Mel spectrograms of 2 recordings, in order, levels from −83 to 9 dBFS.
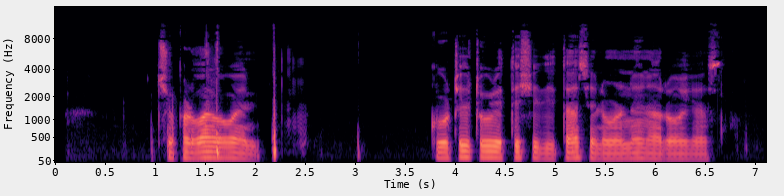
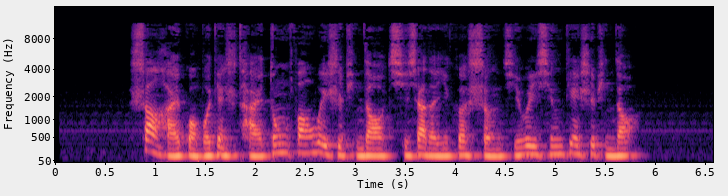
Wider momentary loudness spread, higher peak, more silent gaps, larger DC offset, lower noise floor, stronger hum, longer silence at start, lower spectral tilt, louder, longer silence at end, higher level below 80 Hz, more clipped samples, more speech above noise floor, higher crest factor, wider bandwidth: first, 10 LU vs 6 LU; about the same, -2 dBFS vs -2 dBFS; neither; neither; first, -74 dBFS vs -57 dBFS; neither; first, 1.05 s vs 0.75 s; about the same, -6 dB/octave vs -6.5 dB/octave; second, -21 LUFS vs -17 LUFS; second, 0.45 s vs 0.75 s; first, -44 dBFS vs -50 dBFS; neither; first, 54 dB vs 41 dB; about the same, 20 dB vs 16 dB; about the same, 10.5 kHz vs 11.5 kHz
